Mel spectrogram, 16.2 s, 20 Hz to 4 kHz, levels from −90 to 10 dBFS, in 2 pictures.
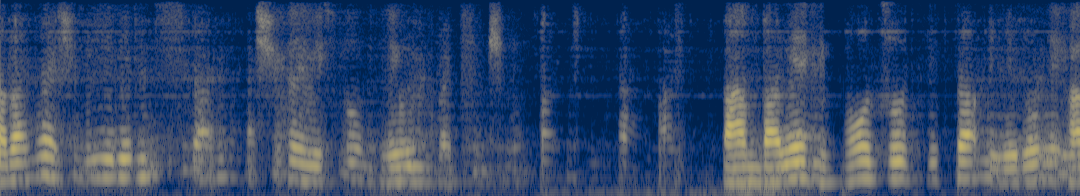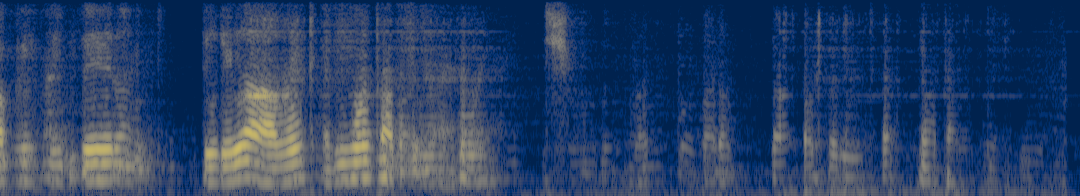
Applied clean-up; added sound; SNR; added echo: neural mask model DeepFilterNet 3.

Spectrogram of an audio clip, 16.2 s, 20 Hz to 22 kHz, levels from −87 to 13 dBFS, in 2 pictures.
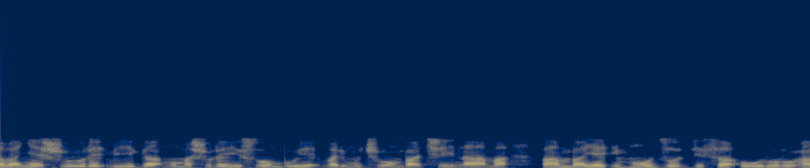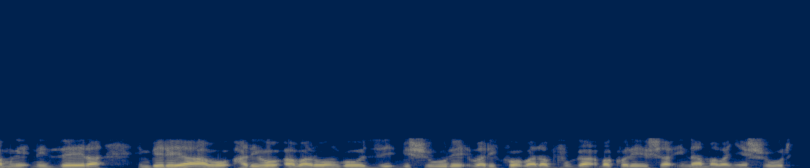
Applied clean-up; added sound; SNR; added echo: none; none; none; none.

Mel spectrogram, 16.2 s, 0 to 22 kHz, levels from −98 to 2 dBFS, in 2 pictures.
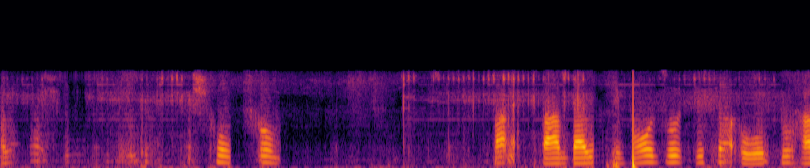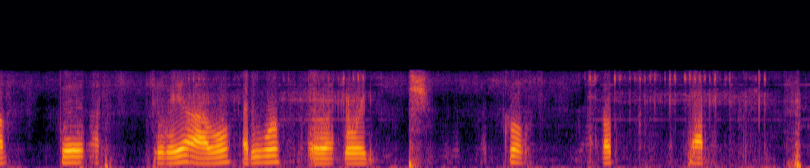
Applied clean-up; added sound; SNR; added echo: neural separator model SepFormer WHAM!.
